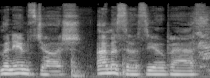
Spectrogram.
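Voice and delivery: drawled, stretched-out voice. Doing an impression of an absent friend after being asked to hear it: Josh impression. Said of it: "I could probably do a pretty good Josh impression".

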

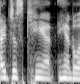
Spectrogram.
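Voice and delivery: plain

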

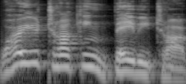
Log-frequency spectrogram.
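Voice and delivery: critical scolding, high and loud.

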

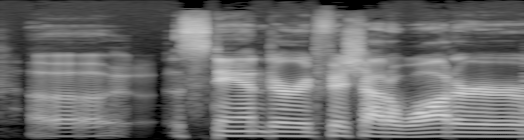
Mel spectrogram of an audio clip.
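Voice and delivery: plain

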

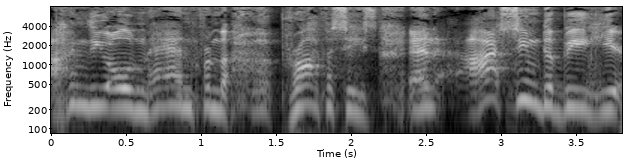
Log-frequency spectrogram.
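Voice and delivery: slipping into a cartoon rooster voice. Quoting the old man from the prophecies, slipping into a Foghorn Leghorn voice. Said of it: "become fucking Foghorn Leghorn with that".

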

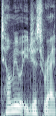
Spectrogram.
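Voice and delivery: plain

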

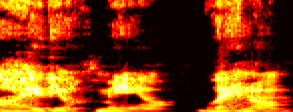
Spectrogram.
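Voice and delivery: put-on reluctant voice. Retelling parents' reaction at the wedding, imitating mom's reluctant tone. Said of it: "You are doing a perfect impression of your mom".

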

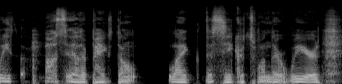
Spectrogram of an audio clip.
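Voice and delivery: very low, quiet whisper. Describing a scene where the Titanium Viper looks around and speaks: Titanium Viper whispering. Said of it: "whispers to you and goes".

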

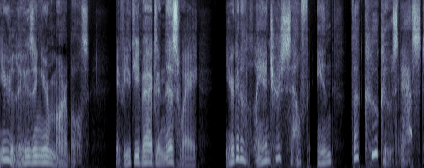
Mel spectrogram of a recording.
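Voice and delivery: soft, calm, even near-whisper. Showing how to speak calmly to a girlfriend: calm, almost a whisper. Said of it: "calmly say to your girlfriend in almost a whisper".

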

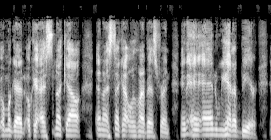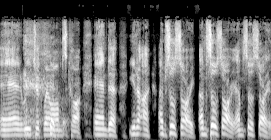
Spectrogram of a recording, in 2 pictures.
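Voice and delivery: words pouring out in one run-on, gushing stream. Retelling a coach's update as a teen confessing a sneak-out: imitating Billy Donovan talking really quick. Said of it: "That's what Billy Donovan sounded like. It's just, like, really quick".

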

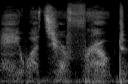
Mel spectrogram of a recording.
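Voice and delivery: soft, barely voiced whisper. Retelling what the person seated beside the speaker whispered, retelling a whisper. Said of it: "whispered to me".

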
